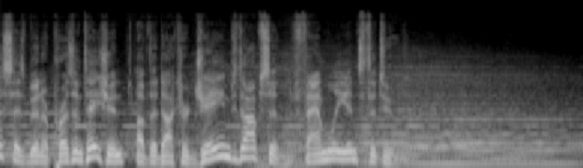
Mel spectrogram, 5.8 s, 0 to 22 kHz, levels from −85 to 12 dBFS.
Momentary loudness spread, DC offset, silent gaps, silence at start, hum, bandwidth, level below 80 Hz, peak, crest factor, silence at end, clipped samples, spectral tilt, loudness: 14 LU; under 0.1%; none; 0 s; none; 16.5 kHz; -40 dBFS; -6 dBFS; 12 dB; 0 s; under 0.1%; -5.5 dB/octave; -19 LUFS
